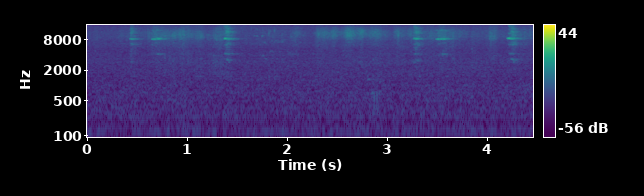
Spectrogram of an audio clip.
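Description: Faint handling of crochet work, yarn and hook being worked by hand, with a few small high clicks scattered through it over a steady low background hum.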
